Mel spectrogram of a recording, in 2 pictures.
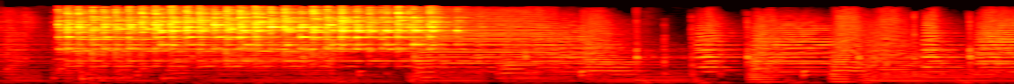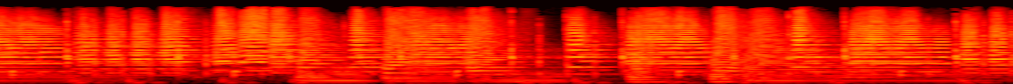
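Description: A bright pre-lap bell clangs loudly and rapidly for about two seconds, then gives way to rhythmic, tonal music that carries on steadily without any voices.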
